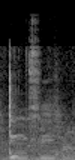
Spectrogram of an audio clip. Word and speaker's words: 功夫: 功夫 What tones is that? first.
